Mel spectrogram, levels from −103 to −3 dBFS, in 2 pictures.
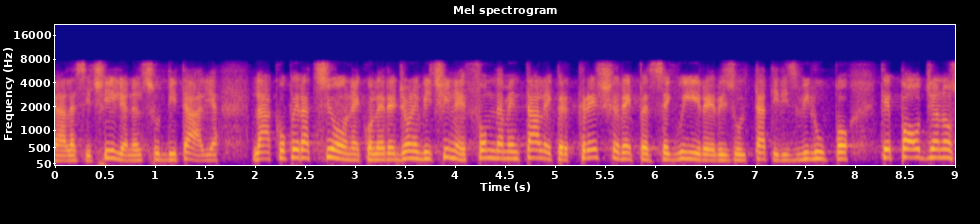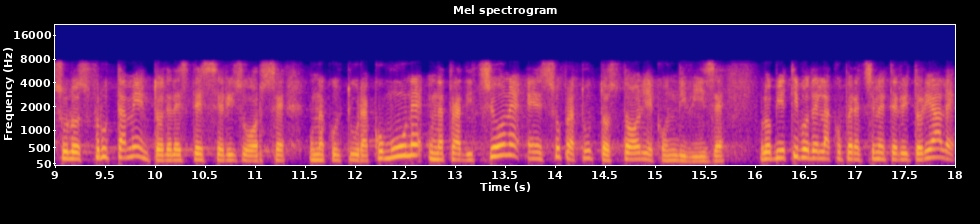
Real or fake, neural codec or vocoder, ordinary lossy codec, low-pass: fake; codec, 16 kHz in and 24 kHz out, 1 kbps, XY-Tokenizer; Opus, 16 kbps; 7.2 kHz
